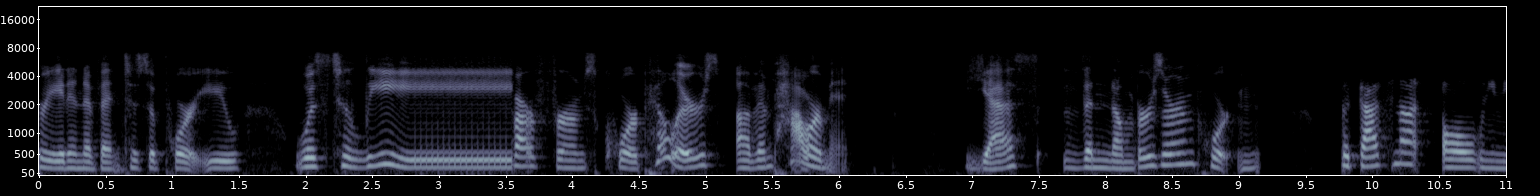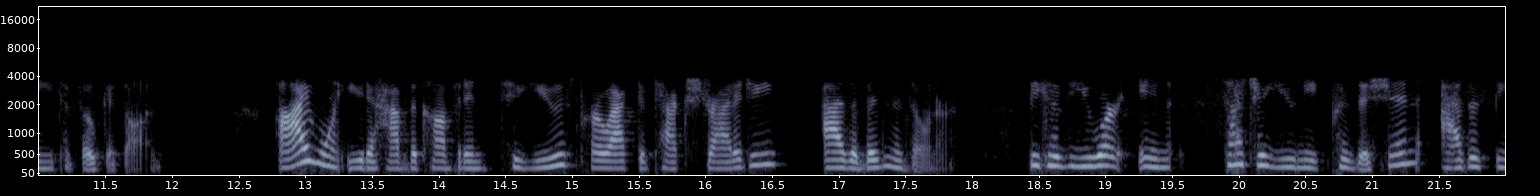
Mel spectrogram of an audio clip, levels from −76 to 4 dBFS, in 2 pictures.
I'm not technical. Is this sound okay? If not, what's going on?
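No. From 2.82 to 3.54 s there is a system hang loop: the computer or its sound driver froze while the sound hardware kept replaying the same 43 ms scrap of audio, 17 times at about 23 repeats per second. You hear a buzzing stutter, and nearly three-quarters of a second of real sound is lost.

At 9.14 s there is a handover gap: the phone switched the call to a different network, and nothing arrived during the switch. The sound cuts out for 140 ms, until 9.28 s, and whatever was said in that moment is gone.

Right after, from 9.28 s to the end, comes a fallback to narrowband. The call dropped from the HD Voice (AMR wideband) link heard at the start to an older phone codec. Everything above 4 kHz disappears, so the voice turns duller, rougher and more muffled.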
